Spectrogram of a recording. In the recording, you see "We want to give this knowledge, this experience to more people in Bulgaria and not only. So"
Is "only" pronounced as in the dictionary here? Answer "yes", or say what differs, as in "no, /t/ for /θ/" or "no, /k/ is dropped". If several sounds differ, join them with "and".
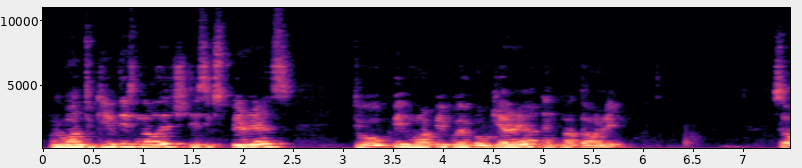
yes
